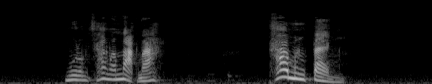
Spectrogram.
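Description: Throughout the speech, nothing is present above about 11.3 kHz, and the low-bitrate MP3 artefacts remain. This is likely low-bitrate audio saved at a high bitrate: the sound fits an MP3 near 48 kbit/s re-encoded around 192 kbit/s, which cannot restore what was discarded.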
